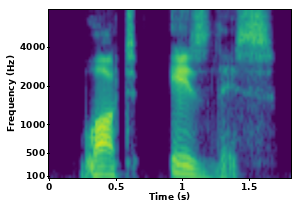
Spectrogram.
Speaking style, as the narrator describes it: Gilliman snarled

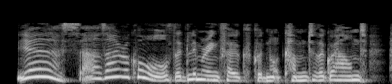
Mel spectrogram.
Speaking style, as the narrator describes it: Hessler said, his voice going up in pitch ever so slightly despite himself

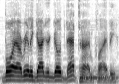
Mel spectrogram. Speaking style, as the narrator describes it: the old man to laugh, to say

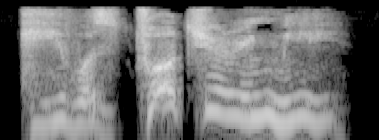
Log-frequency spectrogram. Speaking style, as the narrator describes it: gasped

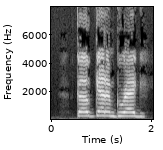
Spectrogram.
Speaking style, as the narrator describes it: yelled

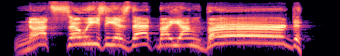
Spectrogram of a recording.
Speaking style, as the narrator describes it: howled

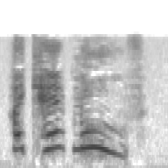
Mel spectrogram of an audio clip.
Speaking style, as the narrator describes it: she wailed

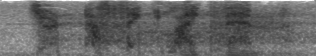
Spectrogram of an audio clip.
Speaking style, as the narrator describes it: hissed

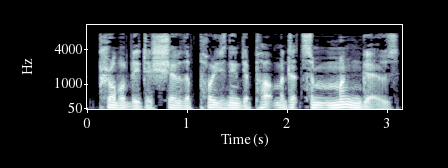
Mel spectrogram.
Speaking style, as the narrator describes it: said Ron under his breath

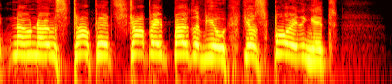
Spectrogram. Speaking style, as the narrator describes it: Sansa was shrieking

